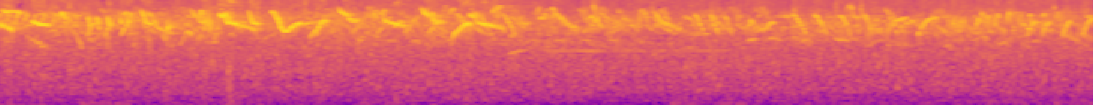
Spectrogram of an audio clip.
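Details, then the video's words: Oriental white-eye chorus used as a lure to get untrained birds to respond and sing quickly: a dense, unbroken stream of high, thin twittering chirps from many birds, with a faint long whistle running underneath midway. "PANCINGAN BURUNG PLECI BAHAN & OBYOKAN CEPET RESPON BUNYI"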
